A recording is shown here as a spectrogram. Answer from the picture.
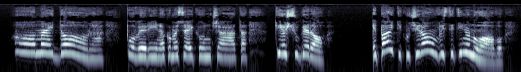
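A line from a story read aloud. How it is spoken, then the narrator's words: Pitying exclamation. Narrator (Italian): esclamò Marilena impietosita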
